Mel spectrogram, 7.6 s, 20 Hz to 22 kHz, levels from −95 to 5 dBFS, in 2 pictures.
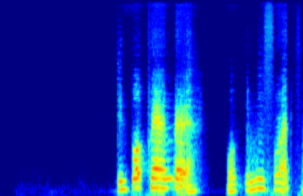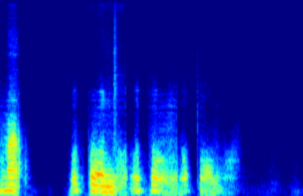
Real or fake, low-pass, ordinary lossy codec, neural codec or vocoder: fake; none; none; codec, 44.1 kHz, 0.9 kbps, DAC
